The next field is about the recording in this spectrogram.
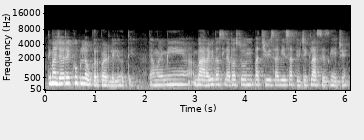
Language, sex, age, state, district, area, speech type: Marathi, female, 18-30, Maharashtra, Sangli, rural, spontaneous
